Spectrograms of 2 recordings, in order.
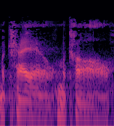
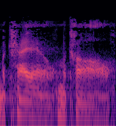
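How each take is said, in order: First: The name is said with a Russian-sounding pronunciation. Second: The same.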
